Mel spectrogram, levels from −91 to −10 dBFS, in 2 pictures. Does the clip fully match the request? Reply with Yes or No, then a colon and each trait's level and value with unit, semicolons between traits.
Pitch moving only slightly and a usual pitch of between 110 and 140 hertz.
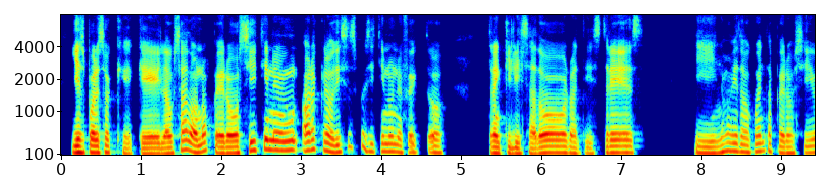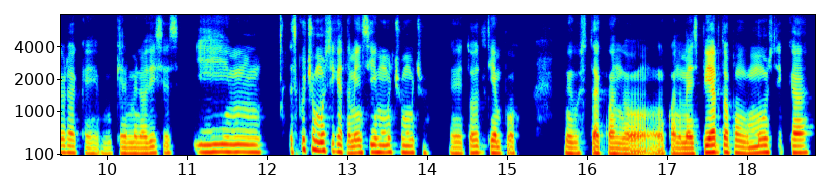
No: average, 3.3 semitones; low, 135 Hz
